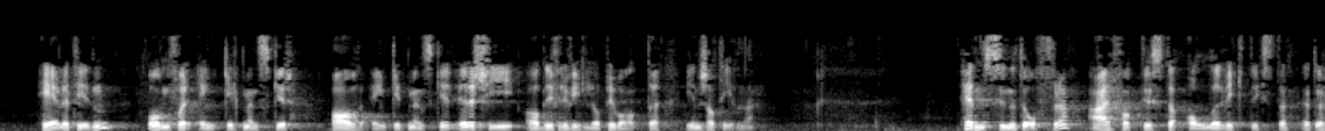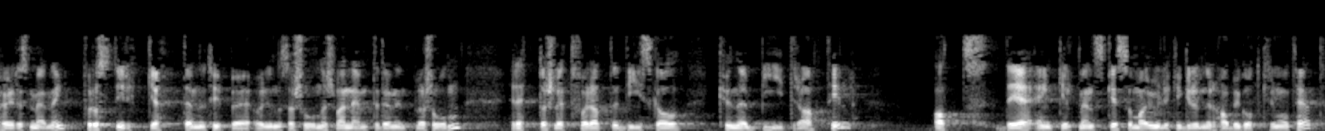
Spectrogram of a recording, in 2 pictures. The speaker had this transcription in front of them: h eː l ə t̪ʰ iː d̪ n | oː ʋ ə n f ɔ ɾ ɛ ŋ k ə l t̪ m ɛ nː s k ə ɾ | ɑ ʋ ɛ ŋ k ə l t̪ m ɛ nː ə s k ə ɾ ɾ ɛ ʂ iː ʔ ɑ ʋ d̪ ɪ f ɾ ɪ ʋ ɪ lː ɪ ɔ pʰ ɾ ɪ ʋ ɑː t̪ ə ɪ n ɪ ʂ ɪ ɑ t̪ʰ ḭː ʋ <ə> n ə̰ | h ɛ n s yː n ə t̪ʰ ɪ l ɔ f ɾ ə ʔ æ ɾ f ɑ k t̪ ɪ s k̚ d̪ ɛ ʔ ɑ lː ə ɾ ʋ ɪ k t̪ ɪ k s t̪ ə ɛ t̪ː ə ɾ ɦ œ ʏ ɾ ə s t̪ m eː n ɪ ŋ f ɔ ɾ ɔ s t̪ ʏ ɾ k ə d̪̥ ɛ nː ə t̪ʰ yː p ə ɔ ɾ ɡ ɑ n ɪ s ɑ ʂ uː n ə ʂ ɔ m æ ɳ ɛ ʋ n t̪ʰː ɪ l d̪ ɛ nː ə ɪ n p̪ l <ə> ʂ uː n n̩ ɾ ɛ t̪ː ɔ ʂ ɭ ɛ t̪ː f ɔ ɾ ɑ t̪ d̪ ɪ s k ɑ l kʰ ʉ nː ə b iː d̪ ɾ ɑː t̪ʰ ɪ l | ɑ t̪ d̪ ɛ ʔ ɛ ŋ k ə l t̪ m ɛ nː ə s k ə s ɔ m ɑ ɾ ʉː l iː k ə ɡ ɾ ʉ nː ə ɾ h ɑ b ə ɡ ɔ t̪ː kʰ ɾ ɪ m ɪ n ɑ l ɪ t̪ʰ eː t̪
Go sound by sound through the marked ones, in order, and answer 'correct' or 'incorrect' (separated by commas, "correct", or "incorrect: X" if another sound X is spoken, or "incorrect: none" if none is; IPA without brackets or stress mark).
correct, incorrect: ɑ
